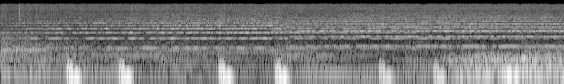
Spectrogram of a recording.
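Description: Suspense film score: a heartbeat effect of low double thumps, lub-dub, a pair a little over once a second, under a sustained high drone.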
